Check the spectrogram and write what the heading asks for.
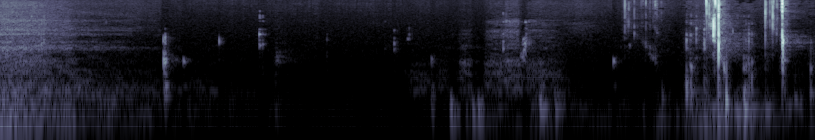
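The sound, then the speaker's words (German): Quiet chewing of two pieces of Lindt dark chocolate, with a few small clicks and bites, then louder crunchy snaps toward the end as pieces break between the teeth; no talking. “Ich hab da so eine Lind-Zartbitter-Schokolade und hab da zwei Bröckeln gegessen.”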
